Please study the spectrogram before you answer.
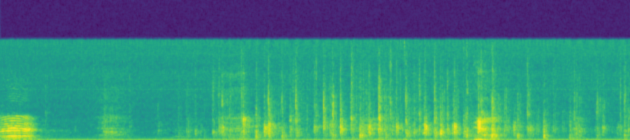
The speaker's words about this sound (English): I think y'all are clapping because you're glad I'm about to shut up.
